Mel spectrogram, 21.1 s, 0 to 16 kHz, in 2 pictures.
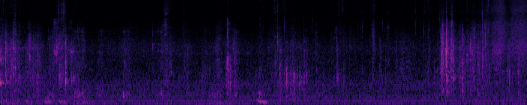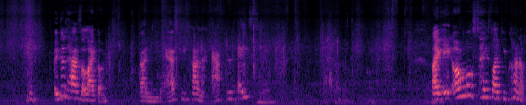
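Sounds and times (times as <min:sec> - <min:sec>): chewing crisp food: 0:00.0 - 0:11.1, 0:14.6 - 0:19.0.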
